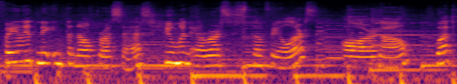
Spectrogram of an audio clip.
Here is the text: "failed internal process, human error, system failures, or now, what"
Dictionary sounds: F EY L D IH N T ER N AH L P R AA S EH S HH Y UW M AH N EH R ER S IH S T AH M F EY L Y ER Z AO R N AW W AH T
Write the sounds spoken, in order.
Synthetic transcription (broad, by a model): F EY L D IH N T ER N AH L P R AA S EH S HH Y UW M AH N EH R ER S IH S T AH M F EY L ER S AO R N AW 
